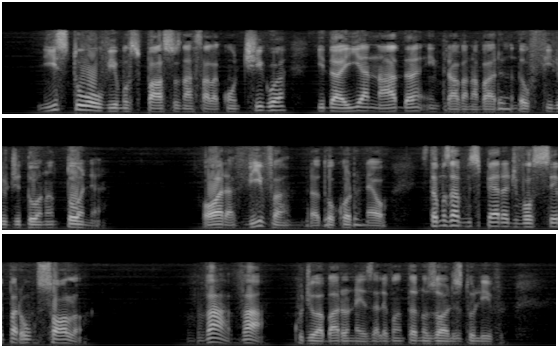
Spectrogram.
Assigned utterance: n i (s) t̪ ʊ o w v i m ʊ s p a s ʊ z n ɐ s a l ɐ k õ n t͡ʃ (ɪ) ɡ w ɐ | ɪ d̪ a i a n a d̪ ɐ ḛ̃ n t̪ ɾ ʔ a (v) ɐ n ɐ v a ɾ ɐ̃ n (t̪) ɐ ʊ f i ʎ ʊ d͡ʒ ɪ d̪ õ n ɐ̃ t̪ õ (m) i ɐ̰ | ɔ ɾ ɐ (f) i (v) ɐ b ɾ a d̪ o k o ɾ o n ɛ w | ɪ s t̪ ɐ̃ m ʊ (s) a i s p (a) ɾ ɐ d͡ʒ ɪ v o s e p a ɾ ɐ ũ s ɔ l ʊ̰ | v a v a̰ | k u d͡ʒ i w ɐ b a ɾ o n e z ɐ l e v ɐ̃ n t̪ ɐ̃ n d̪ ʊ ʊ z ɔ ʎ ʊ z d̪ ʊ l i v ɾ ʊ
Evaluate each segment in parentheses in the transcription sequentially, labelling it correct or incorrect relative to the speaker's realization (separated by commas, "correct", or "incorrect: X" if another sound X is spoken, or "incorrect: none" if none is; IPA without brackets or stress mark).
correct, incorrect: i, correct, incorrect: d̪, incorrect: n, incorrect: v, correct, incorrect: z, incorrect: ɛ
